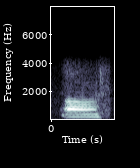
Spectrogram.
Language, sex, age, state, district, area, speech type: Assamese, female, 45-60, Assam, Udalguri, rural, conversation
